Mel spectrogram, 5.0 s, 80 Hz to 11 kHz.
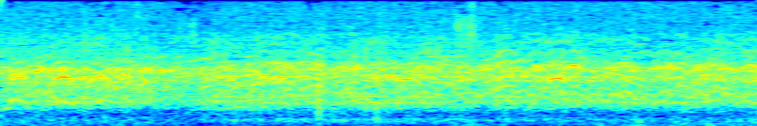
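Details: Snow geese at Bosque del Apache National Wildlife Refuge in December 2009, around sunset and sunrise: a dense, continuous chorus of overlapping honks from a large flock, steady with no pauses.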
